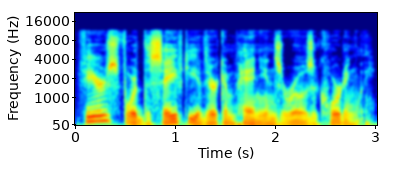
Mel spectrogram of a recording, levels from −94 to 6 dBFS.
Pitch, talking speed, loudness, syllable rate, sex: 105 Hz, 180 wpm, -16 LUFS, 6.0 syllables/s, male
